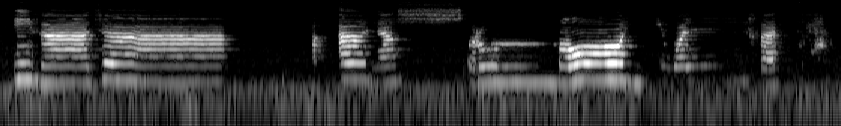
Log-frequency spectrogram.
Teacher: جا تو آپ نے الجوف سے ادا کیا ہے، ٹھیک ہے، الف مد، لیکن حمزہ کے لیے آپ کو مخرج چینج کرنا ہے. حمزہ یہاں سرکل کریں، حمزہ الحلق سے.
